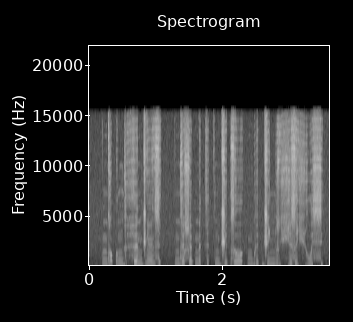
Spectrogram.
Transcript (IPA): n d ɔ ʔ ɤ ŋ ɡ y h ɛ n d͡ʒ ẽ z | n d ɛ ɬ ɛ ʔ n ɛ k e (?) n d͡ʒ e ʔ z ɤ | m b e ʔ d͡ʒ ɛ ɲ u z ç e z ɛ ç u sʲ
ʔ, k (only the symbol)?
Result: k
